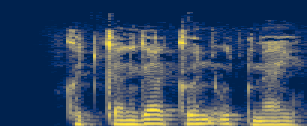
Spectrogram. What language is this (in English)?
Bashkir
